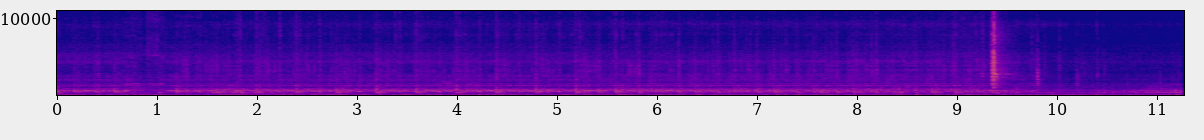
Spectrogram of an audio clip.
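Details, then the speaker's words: Curtis Mathes combo unit record changer after cleaning and lubrication: steady motor drone with a faint recurring thump as it turns; the hardened, worn idler wheel has a flat spot and poor grip, needing a rebuild or replacement. "That idler wheel is just completely got a flat spot and worn out. And it's not getting good and very good grip at all."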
